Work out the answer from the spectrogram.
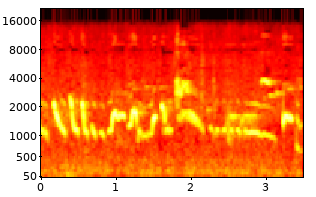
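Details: White-rumped shama singing energetically (gacor), offered as a lure for untrained shamas: a string of clear looping whistles that rise and fall, with one higher bright note midway. The background is quiet and hissy.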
